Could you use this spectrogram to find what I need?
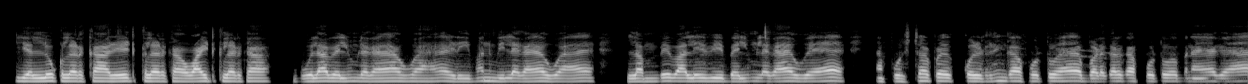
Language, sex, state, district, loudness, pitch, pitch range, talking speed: Hindi, male, Bihar, Muzaffarpur, -17 LUFS, 150 Hz, 145-150 Hz, 190 wpm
